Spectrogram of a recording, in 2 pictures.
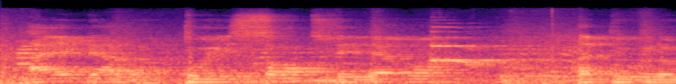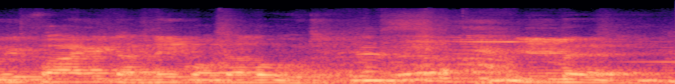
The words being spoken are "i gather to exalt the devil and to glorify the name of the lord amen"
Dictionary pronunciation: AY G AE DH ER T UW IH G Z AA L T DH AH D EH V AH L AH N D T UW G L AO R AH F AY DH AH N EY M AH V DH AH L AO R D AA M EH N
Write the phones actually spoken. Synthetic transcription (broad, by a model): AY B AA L T UW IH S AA T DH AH D EH V AH L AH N T UW G L AO R AH F AY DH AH N EY M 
